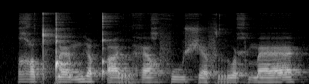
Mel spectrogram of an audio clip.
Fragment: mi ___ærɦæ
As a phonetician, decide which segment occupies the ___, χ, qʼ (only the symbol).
qʼ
